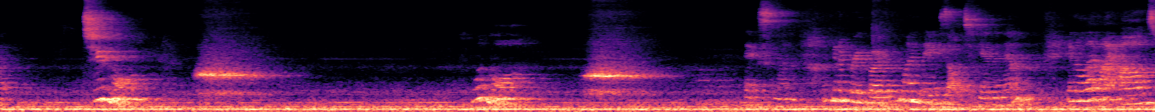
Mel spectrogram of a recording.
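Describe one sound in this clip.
A woman speaks calmly, giving instructions.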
